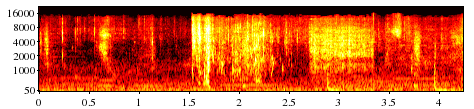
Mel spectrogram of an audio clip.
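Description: Steady wind and water noise around a small open fishing boat, with a sharp knock about a second and a half in and a short hiss near the end.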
